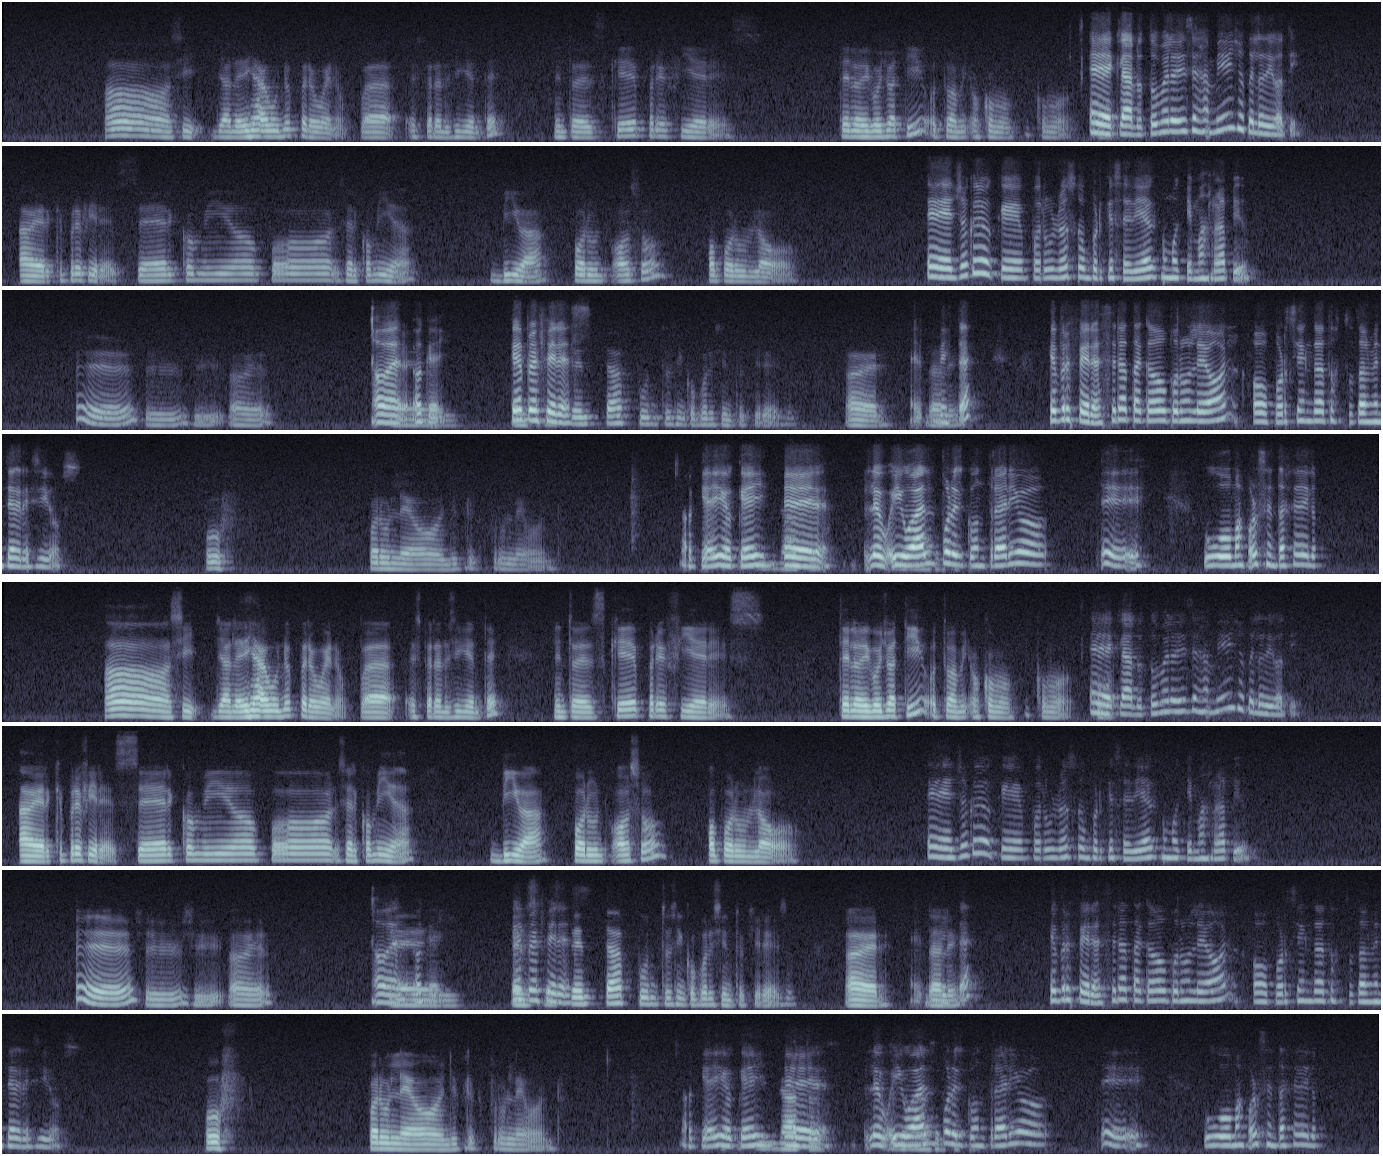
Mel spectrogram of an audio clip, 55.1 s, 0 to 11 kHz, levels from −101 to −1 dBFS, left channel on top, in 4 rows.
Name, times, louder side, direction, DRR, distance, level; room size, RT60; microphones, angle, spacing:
voice 1, 1.0-5.0 5.5-7.6 8.4-10.7 11.0-11.1 14.0-17.9 18.7-19.2 19.5-20.4 20.9-21.8 28.3-30.3 31.5-32.1 32.7-35.5 36.0-36.5 36.8-37.2 43.4-43.7 45.0-46.9 48.9-49.6 50.3-50.6, right 6 dB, 85° right, 0.4 m, -33 dB
voice 2, 10.9-13.0 23.0-26.3 31.3-32.0 32.7-33.3 36.7-37.3 38.1-42.1 48.1-49.6 50.0-51.8 52.4-52.8 53.4-54.5, left 5 dB, 65° left, 0.5 m, -31 dB
9.2 x 7.3 x 5.7 m
head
